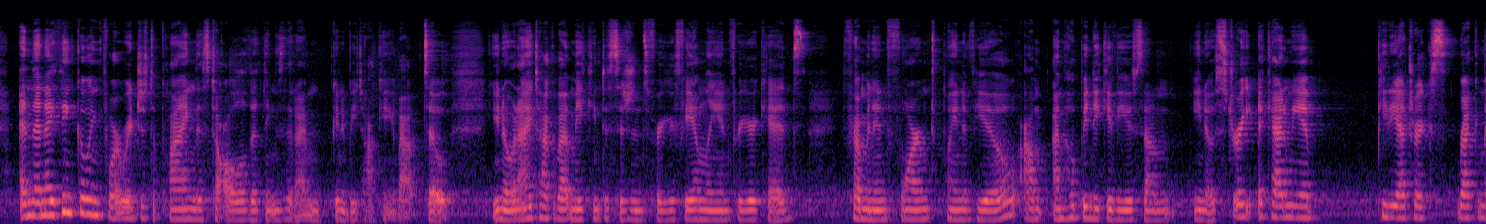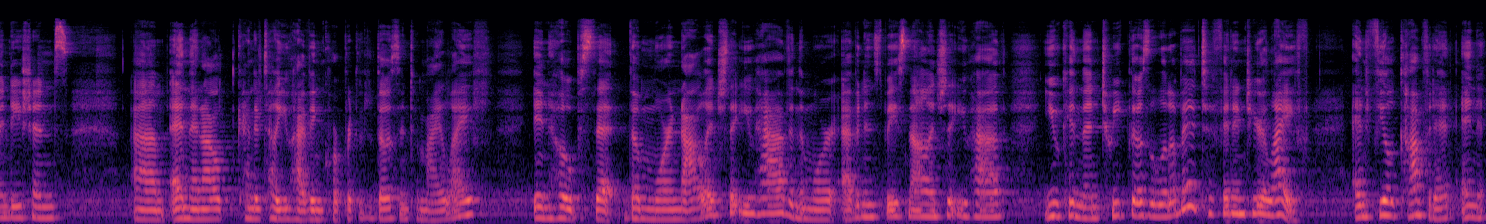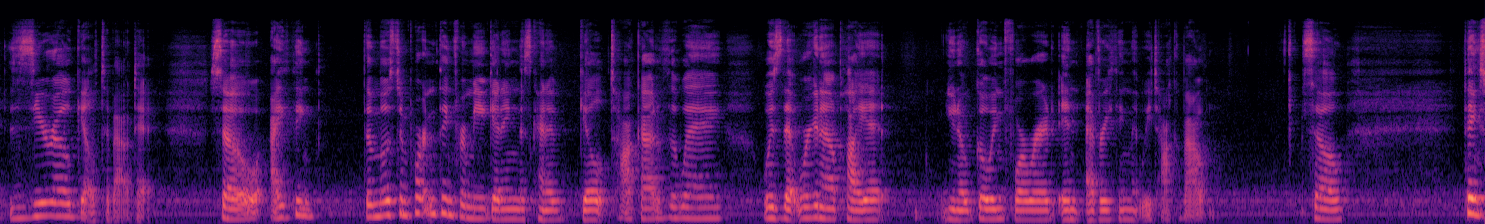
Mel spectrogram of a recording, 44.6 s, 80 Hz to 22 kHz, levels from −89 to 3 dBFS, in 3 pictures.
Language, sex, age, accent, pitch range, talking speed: English, female, 20-39, American, 165-215 Hz, 200 wpm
